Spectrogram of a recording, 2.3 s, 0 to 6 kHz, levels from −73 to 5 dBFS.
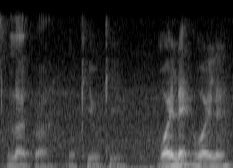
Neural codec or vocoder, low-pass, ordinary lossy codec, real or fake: none; 5.4 kHz; none; real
